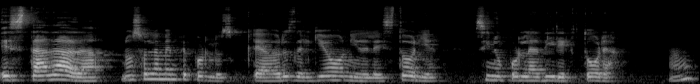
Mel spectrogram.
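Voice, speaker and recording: A woman with a medium pitch speaks at a very slow pace with ordinary pitch variation. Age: 40s. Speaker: podcast host. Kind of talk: solo reflective monologue.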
